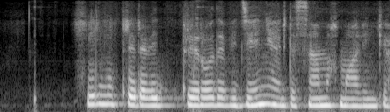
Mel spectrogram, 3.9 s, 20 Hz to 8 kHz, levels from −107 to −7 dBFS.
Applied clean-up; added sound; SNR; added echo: neural separator model SepFormer DNS4.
